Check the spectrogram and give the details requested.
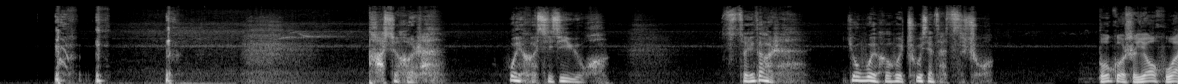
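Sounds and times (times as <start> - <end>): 
faint hiss: 0.0 - 11.7
man with a hoarse voice coughing: 0.6 - 2.0
speech: 3.9 - 4.5, 5.1 - 6.1, 7.4 - 10.0, 11.0 - 11.7.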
